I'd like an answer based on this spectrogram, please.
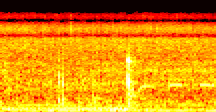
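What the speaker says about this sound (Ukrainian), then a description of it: "Помішуючи, обсмажуємо до м'якості овочів." Pieces of meat with chopped onion, carrot and garlic frying in a pan while being stirred, a faint steady sizzle with a soft clink of a utensil against the pan.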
